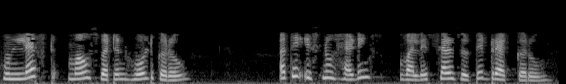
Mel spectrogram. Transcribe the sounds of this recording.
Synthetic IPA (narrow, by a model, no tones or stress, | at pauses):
hʊnlɛːpʰʈmaːusbəʈənɦoːlɖkəɾoː | ət̪eːʔɪsnũːɦɛːɖɪ̃ŋɡs | ʋaːleːsɛlzʊt̪ːeːɖɾɛːɡ̚kəɾoː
